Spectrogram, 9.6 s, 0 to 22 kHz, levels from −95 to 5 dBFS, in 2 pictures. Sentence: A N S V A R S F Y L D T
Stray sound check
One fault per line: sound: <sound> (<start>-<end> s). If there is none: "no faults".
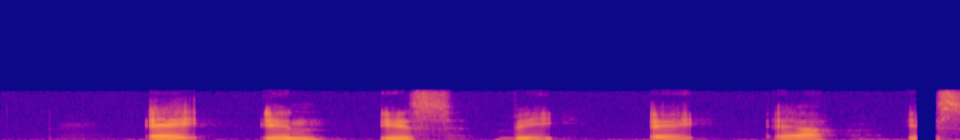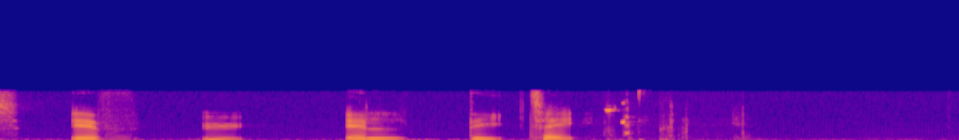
sound: dropout (4.6-4.7 s)
sound: squeak (7.8-8.3 s)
